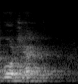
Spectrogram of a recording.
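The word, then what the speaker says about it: Dvořák: Un compositor que se llama Borjak, predilecto de Brahms, al que Brahms inclusive padrino. Borjak se escribe como suena.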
